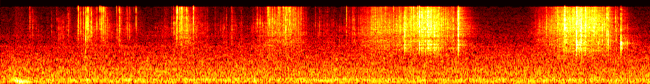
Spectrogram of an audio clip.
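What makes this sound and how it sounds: A long, hollow rain stick made of joined brown cardboard tubes, with one end capped in aluminium foil, is held in the hands and tilted and shaken so its contents rattle and trickle along the tube. Short, bright, scattered rattles come first, then two louder, swelling hiss-like washes of trickling near the end. A faint low hum sits underneath throughout.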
